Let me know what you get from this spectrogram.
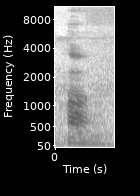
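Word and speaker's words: Х: Ha. The X is confusing. It's ha. And the same thing is the big X and lowercase x both look the same. Pronounce ha. Se.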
